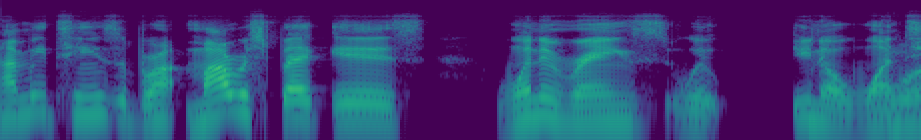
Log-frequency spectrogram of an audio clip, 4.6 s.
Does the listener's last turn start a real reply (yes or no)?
yes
